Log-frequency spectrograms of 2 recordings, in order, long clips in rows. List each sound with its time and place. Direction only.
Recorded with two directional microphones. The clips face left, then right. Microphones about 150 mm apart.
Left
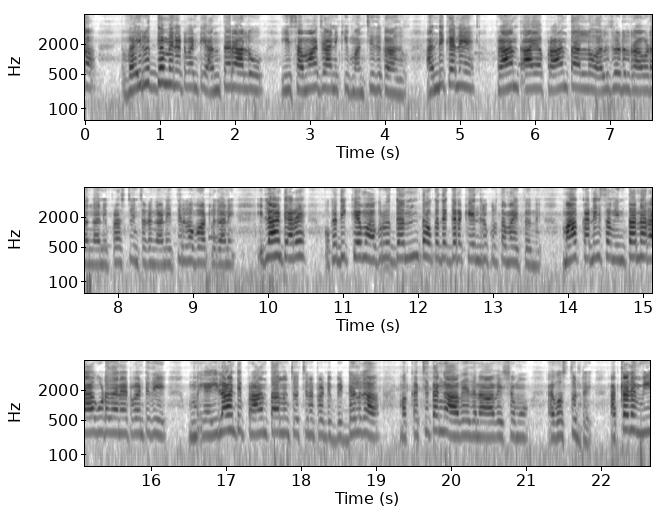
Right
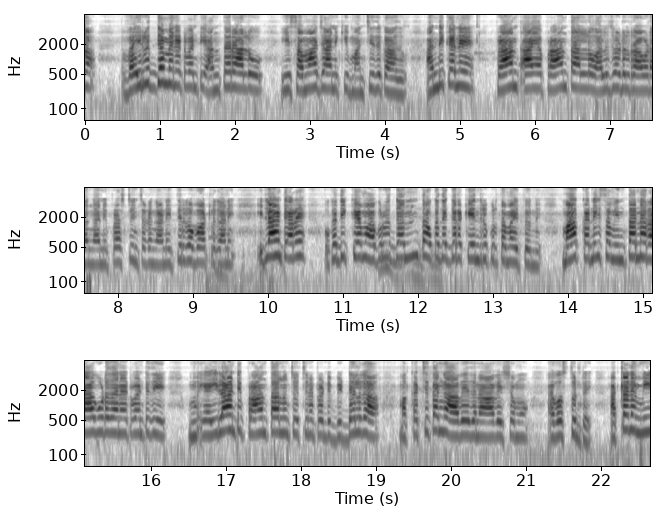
0.0 s a man's voice: 25° right (ahead or behind)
